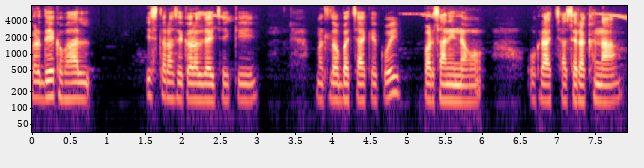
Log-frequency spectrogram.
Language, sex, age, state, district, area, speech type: Maithili, male, 18-30, Bihar, Purnia, rural, spontaneous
